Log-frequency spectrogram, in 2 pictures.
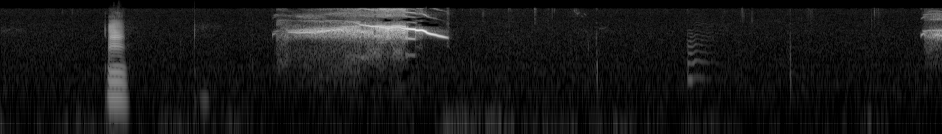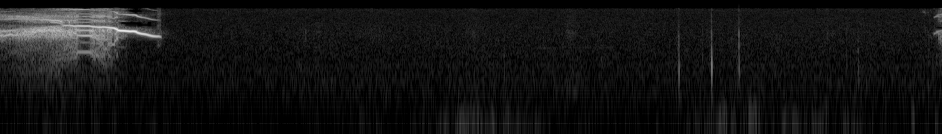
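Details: Snowy owl owlets at their nest in the Arctic during feeding on lemmings. One sharp click, then two drawn-out hissing screeches roughly three seconds apart, each finishing with a falling whistle, otherwise near silence.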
